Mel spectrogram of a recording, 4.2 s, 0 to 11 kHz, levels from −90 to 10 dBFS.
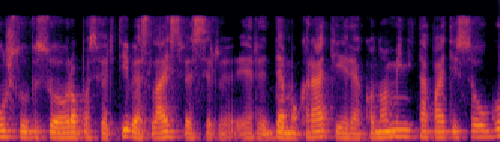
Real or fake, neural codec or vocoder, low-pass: real; none; 7.2 kHz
